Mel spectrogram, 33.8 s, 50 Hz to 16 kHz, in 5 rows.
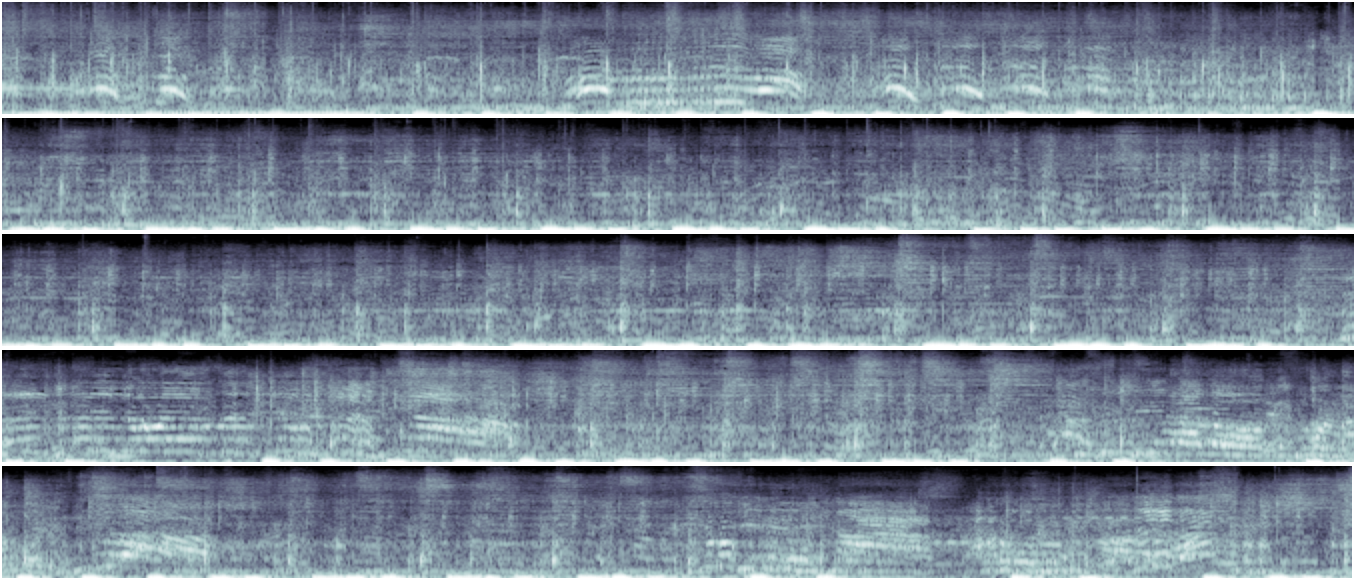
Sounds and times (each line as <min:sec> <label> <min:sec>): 0:00.0 crowd 0:33.7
